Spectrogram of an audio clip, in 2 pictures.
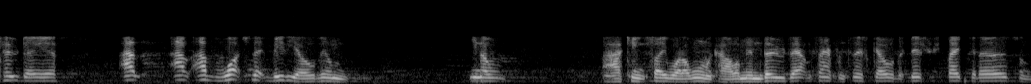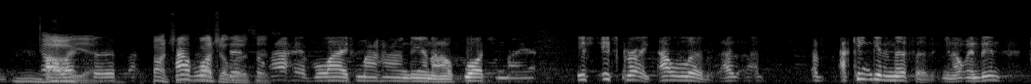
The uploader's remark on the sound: Live from Chickies in South Philadelphia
